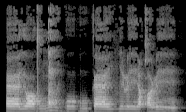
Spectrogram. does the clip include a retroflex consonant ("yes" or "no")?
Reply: yes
